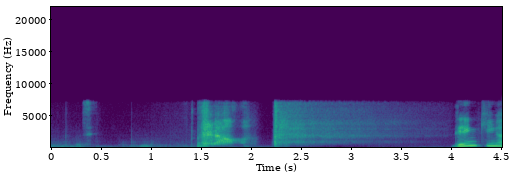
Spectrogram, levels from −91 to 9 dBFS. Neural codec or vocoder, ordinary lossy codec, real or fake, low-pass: codec, 16 kHz, 0.8 kbps, ZipCodec; none; fake; 7.2 kHz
